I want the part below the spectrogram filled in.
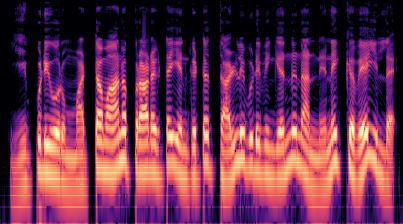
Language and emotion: Tamil, angry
